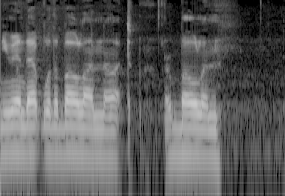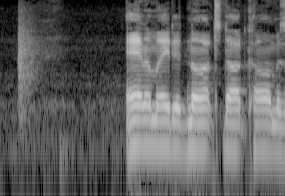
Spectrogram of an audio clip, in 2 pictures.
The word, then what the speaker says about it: bowline: for you today on a bowling knot or bowline it's spelled b-o-w-l-i-n-e if you want to look it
